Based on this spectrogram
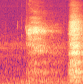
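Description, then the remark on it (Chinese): Two wet, airy sniffles through the nose, the first drawn out and the second sharper and louder, like someone sniffling while crying, with no talking. “我没哭，吸鼻子。”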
